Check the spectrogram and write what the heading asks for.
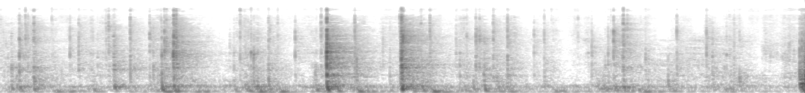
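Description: A tarot deck being flicked through card by card: quick, irregular papery clicks and rustles of card stock, with two louder clicks about two and a half and three seconds in.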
